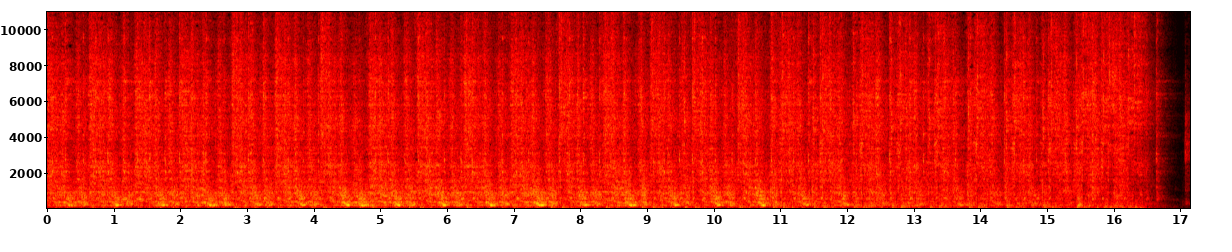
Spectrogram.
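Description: Air-cooled Volkswagen flat-four engine running steadily on choke just after being brought to life following years of sitting. The sound cuts off abruptly near the end.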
